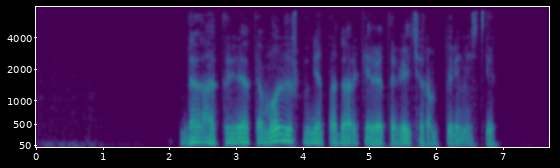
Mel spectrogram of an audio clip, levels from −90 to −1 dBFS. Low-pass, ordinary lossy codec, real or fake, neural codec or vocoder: 7.2 kHz; MP3, 64 kbps; fake; codec, 24 kHz, 1.5 kbps, HILCodec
